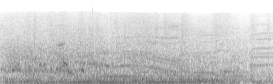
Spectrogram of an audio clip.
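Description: Pickup truck pulling away: its engine runs loudly and steadily, with tyre noise on the road.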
